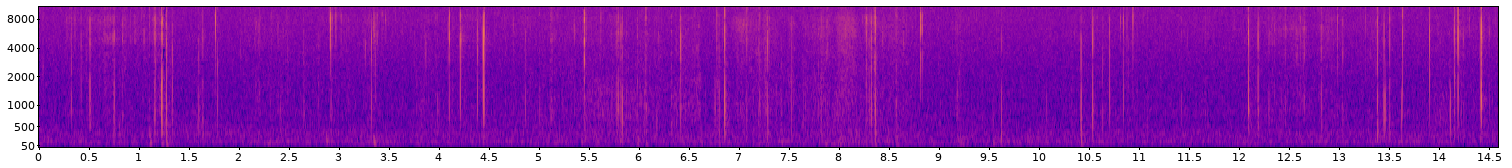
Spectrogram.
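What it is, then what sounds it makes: Plastic gel bead eye mask. Long nails scratch and tap the beaded surface of a pink plastic gel bead eye mask lying flat. Quiet, crisp clicks and brief bright ticks scatter irregularly over a soft, low, steady rustle, each one dying away almost instantly.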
